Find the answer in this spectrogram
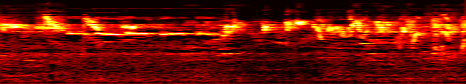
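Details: Caged white-eye (Zosterops), a pleci kept and contested as a songbird in Indonesia, singing in ngalas ngeroll style with open beak: high, continuous twittering warble of rapid chirps and trills with brief whistled notes.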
